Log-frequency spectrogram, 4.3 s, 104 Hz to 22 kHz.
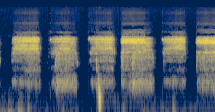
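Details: Owl nest at 3:53 AM, March 25, 2012, feeding time with rabbits in the larder: six harsh drawn-out hisses in close succession, with a brief low squeak near the middle and soft scuffling.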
